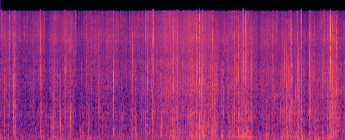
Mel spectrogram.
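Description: A clear plastic zip bag of dry herbs, laid flat in the hands, is squeezed and crinkled. It produces a dense, bright crackling and rustling, dotted with sharp, fast-decaying clicks. The sound stays steady and close, with louder bursts toward the middle and end.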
